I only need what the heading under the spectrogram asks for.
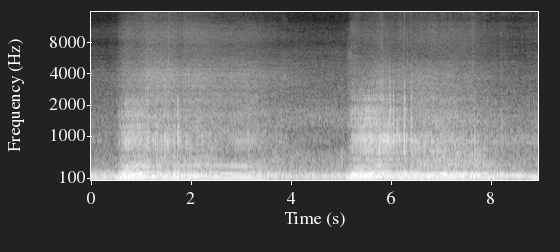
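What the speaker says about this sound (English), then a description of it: "I think he's going to give it a quick rev out here" An Aston Martin sports car engine revs twice, each a deep, growly surge that rises sharply and then settles into a loud idle rumble.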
